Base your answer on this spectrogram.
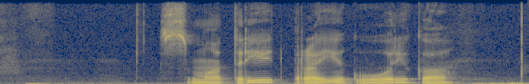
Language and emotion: Russian, sad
